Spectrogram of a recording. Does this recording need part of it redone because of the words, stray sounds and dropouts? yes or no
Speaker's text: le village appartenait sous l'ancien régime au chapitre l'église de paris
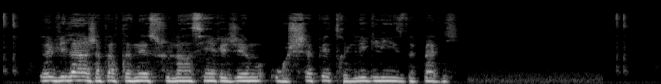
no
